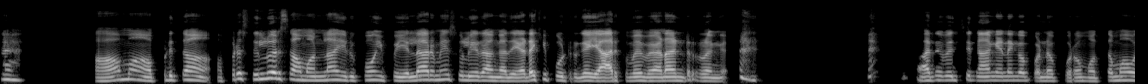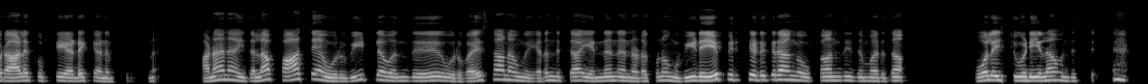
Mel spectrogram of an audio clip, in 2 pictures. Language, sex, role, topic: Tamil, female, guest, பாரம்பரிய நகைகள் மற்றும் ஆடைகளை குடும்பங்களில் யாருக்கு, எப்படிப் பரம்பரையாக வழங்குகிறார்கள்?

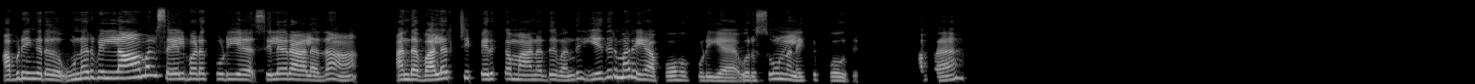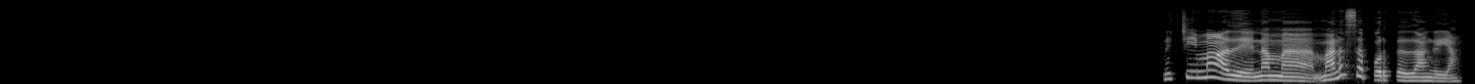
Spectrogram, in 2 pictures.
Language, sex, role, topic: Tamil, female, guest, தகவல் பெருக்கத்துக்கு எதிராக மேற்கொண்ட இணையத் துறப்பு முயற்சியில் உங்களுக்கு ஏற்பட்ட அனுபவங்கள் என்ன?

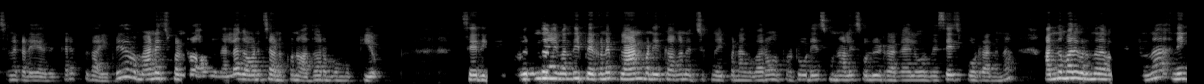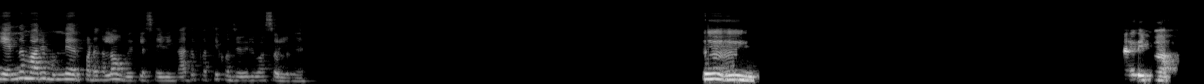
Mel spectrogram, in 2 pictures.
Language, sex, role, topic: Tamil, female, host, விருந்தினரை உங்கள் வீட்டில் எப்படி வரவேற்கிறீர்கள்?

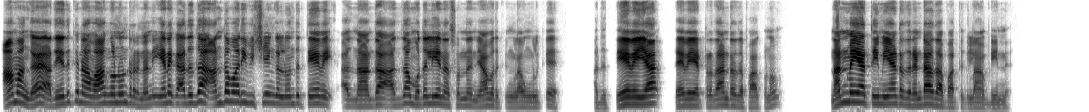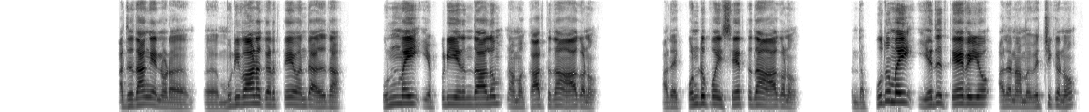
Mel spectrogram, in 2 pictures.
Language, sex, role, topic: Tamil, male, guest, பிரபலப் போக்குகளை ஓரளவு பின்பற்றினாலும், உண்மைத்தன்மையை நீங்கள் எப்படி நிலைநிறுத்துகிறீர்கள்?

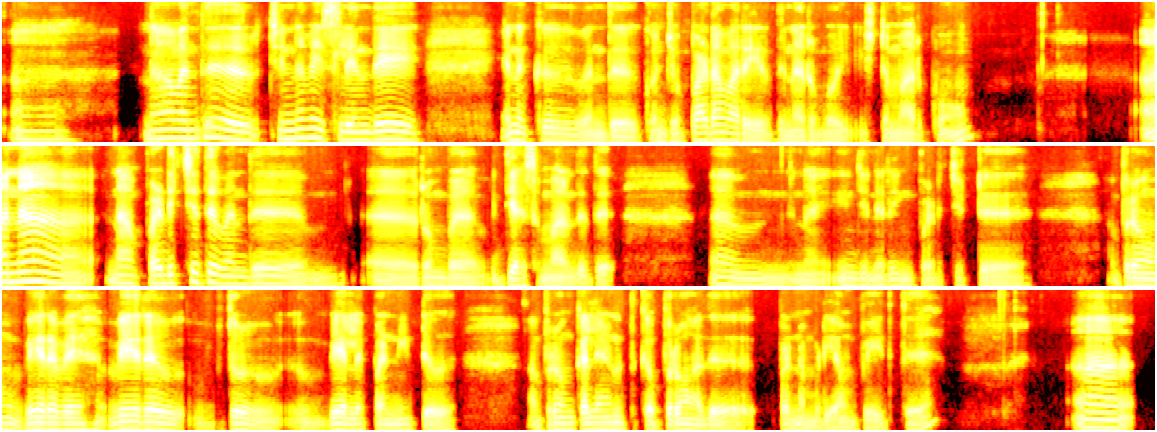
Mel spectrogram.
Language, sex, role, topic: Tamil, female, guest, இந்த ஆர்வத்தைத் தொடங்க உதவும் மூன்று எளிய குறிப்புகளைப் பகிர முடியுமா?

